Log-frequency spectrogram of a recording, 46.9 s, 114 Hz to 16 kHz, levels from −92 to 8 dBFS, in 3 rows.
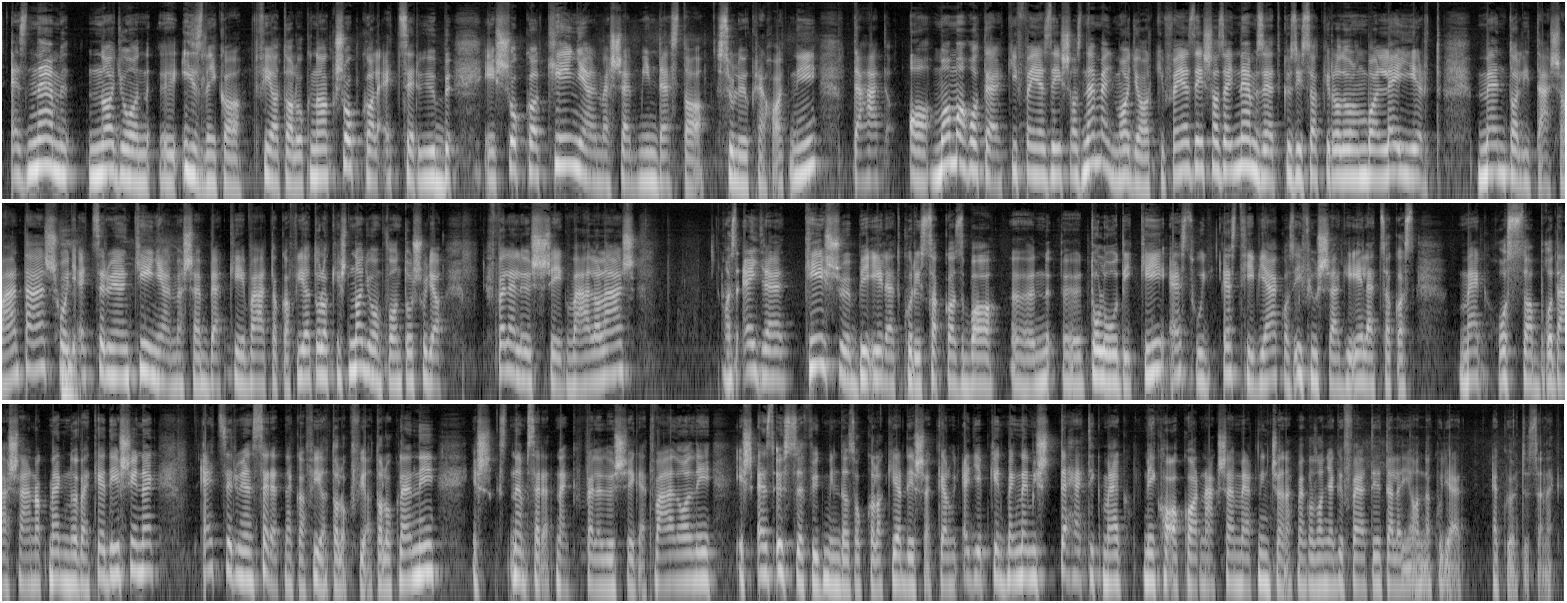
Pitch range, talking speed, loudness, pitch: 175-210 Hz, 125 wpm, -17 LUFS, 190 Hz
